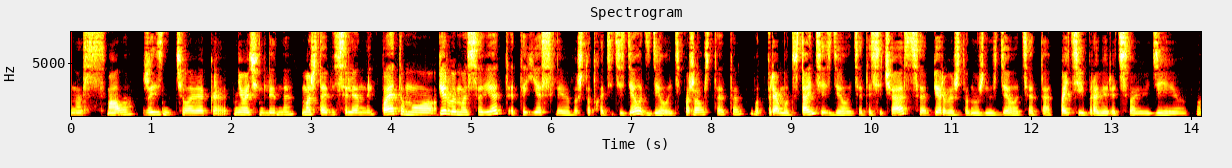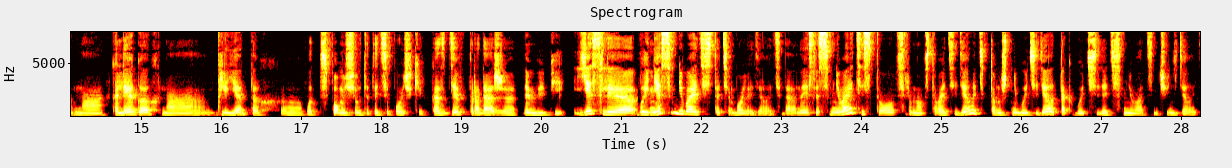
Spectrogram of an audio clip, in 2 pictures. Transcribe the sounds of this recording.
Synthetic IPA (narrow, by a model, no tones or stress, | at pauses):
nasmalˠəʐɨzʲnʲt͡ɕɪlˠɐvʲekə̰nʲɪo̞t͡ɕɪnʲd̪lʲinːəjəmɐʂt̪abʲɪfsʲɪlʲenːɨjpɐɛt̪əmʊpʲe̞rvɨjmo̞jsɐvʲe̞t̪ɛ̰t̪əjesʲlʲɪvɨʂt̪o̞t̪ə̥xɐtʲi̥tʲɪzʲdʲe̞lˠətʲzʲdʲe̞lˠəjtʲɪ̥pɐʐɑlˠəst̪əɛt̪əvo̞t̪̚pɾʲamvo̞t̪st̪anʲtʲɪzʲdʲe̞lˠətʲɛt̪əsʲɪt͡ɕaspʲe̞rvəjəʂt̪o̞nuʐnəzʲdʲelˠətʲɛt̪əpɐjtʲiːpɾɐvʲeɾʲɪtʲsvɐjuɪdʲejʊnəkɐlʲe̞ɡəxnəklʲɪjent̪əxvo̞t̪spo̞məɕːjʊvo̞t̪ɛt̪əjt̪sɨpo̞t͡ɕkʲɪkɐzdʲefpɾɐd̪aʐɨɛmvʲipʲijesʲlʲɪvɨnʲɪsəmnʲɪvajɪtʲɪ̥sʲt̪o̞tʲe̞mbo̞lʲɪ̰jə̰dʲelˠə̰jtʲɪd̪a̰no̞jesʲlʲɪsəmnʲɪvajɪtʲɪsʲt̪o̞fsʲoɾɐvno̞st̪ɐvajtʲɪdʲe̞lˠəjtʲɪ̥pət̪ɐmuʂ̬t̪onʲɪbudʲɪtʲɪdʲelˠət̚ʲt̪akɨbudʲɪtʲɪ̥sʲɪdʲetʲɪ̥səmnʲɪvat̪sənʲɪt͡ɕɪvnʲɪzʲdʲelˠəjtʲɪ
